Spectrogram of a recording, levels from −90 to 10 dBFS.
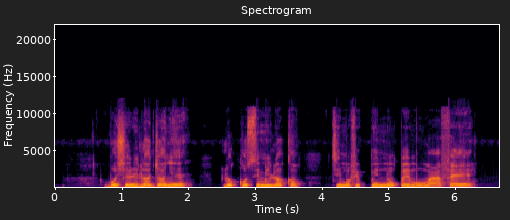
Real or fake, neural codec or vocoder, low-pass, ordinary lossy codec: real; none; 10.8 kHz; Opus, 24 kbps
